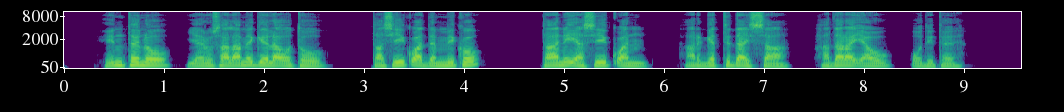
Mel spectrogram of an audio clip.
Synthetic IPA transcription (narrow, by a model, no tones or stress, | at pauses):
hɪnt̪ːɛnoːjɛɾʊs̬ɐlamɛɡeːlɐɔt̪oː | t̪ɐsiːkʼwaːd̪ɛmːɪkɔ | t̪aːnɪjɐsiːkʼʊɐn | hɐɾɡɛt̪ːɪd̪ɐjsːɐ | hɐd̪ɐɾɐɪjɐw | ɔd̪ɪt̪ɛ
